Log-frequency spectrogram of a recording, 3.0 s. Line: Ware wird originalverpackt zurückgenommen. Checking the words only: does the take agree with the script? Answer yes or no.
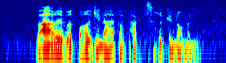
yes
